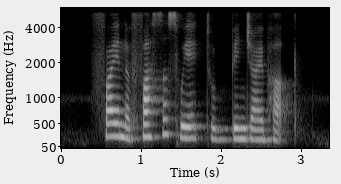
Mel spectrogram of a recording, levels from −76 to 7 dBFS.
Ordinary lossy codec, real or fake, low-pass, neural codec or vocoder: none; fake; 5.4 kHz; codec, 24 kHz, 0.9 kbps, WavTokenizer, large speech release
